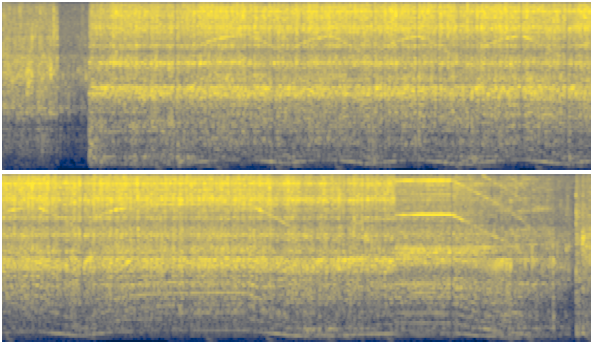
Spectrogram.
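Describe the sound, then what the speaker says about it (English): A blender grinds homemade pilau spices with a loud, continuous motor whir and a steady rhythmic pulsing as the blades churn the dry mix, with no talking. "Once done, I'm going to blend."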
